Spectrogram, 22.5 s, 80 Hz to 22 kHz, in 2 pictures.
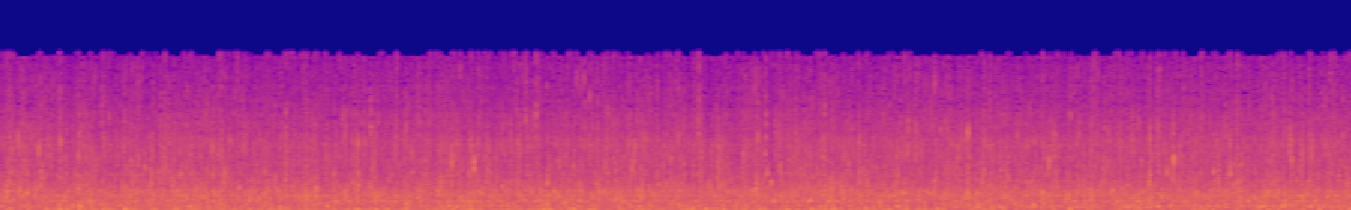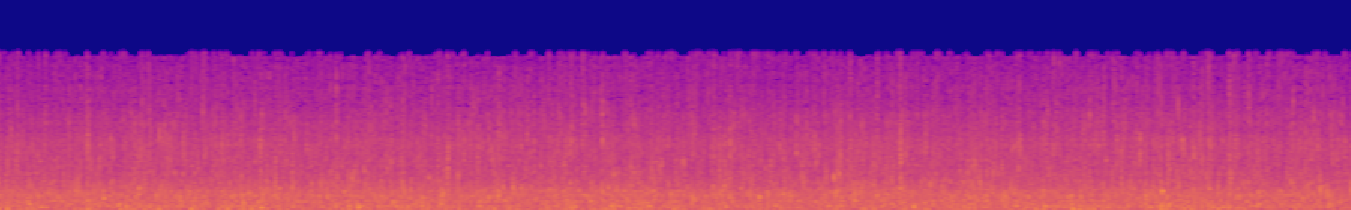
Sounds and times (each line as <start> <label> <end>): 0.0 small creek 22.5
